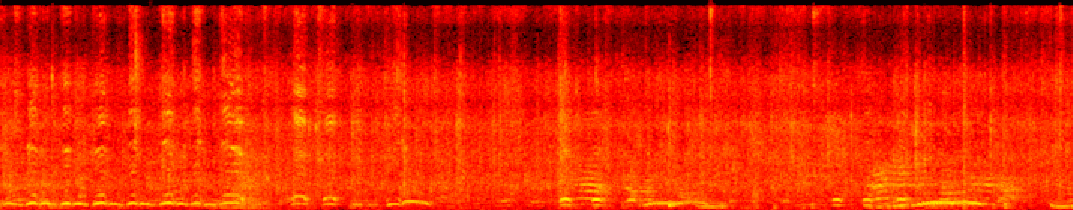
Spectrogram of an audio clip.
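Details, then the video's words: Pigeon calls, a run of quick rolling low coos at the start, then scattered bubbling arched coos from more than one bird, with steady background hum. "Pigeon Sound Videos"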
